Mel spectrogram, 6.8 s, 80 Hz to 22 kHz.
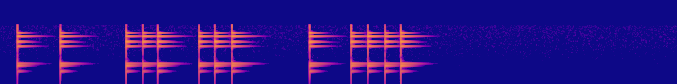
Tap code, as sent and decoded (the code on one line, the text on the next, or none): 1-1 3-3 1-4
AND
